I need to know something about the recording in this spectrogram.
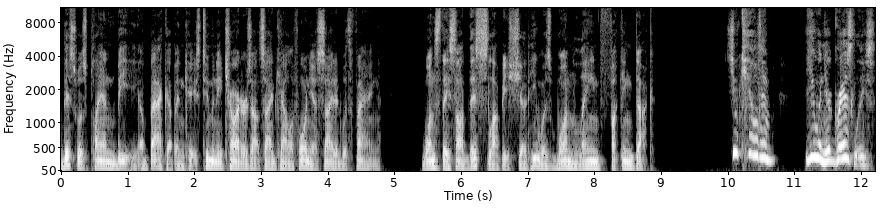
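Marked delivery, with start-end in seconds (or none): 10.1-12.2 very high, loud shrieking scream. The junkie screaming at the narrator in recognition. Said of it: "the junkie screamed".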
